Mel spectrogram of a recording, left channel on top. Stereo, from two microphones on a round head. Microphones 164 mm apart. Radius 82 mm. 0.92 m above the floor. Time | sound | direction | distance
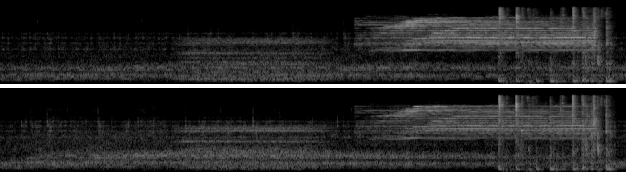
1.7 | breathing | 60° right (ahead or behind) | 1.4 m
3.5 | a chime | 5° left (ahead or behind) | 0.6 m
5.0 | dripping | 35° right (ahead or behind) | 0.9 m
